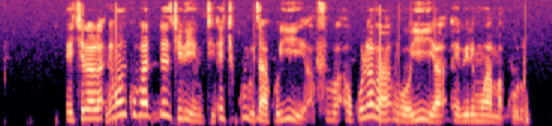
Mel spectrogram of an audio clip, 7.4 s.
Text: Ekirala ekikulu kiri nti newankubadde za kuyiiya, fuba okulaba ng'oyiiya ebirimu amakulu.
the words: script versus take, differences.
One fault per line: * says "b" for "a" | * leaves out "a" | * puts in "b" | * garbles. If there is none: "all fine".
* says "newankubadde" for "ekikulu"
* says "ekikulu" for "newankubadde"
